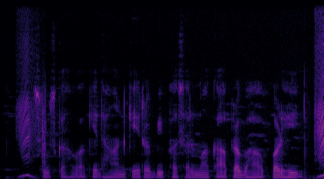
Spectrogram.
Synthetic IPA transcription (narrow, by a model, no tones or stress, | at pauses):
suːskəɦʋa̰ked̪ʱaːnkeɾəbipʰəsəlmãka̰pɾəbʱaːʋpəɽ̤i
